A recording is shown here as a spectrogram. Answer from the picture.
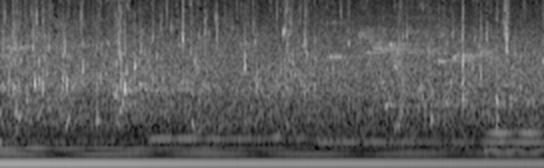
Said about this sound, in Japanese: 流れる水の音に心を傾けながら、頭を空っぽに、美しい水の流れによって無駄な思考が洗い流され、不必要なエネルギーが浄化され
